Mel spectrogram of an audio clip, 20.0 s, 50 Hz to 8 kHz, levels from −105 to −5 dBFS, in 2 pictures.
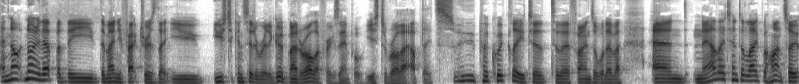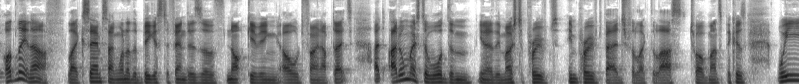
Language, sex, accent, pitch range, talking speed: English, male, Australian, 105-140 Hz, 225 wpm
